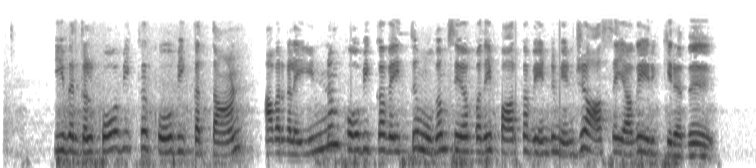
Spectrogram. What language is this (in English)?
Tamil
